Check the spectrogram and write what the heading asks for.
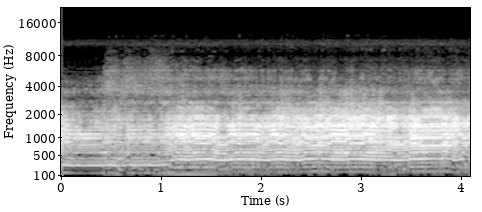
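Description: Trumpet sounding a long, low, sustained note whose pitch wavers slightly as it is held.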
